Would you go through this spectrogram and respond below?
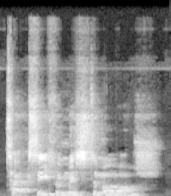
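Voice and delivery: lightly voiced robot greeting; flat mechanical robot voice. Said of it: "it said to me in a robot voice".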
